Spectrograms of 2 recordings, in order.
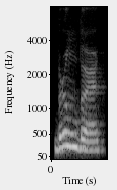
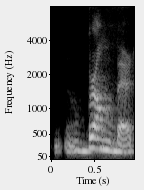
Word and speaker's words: Bromberg: the knowing but not knowing and has philly bloomberg uh wrote uh a bromberg let me pronounce it well elaborating uh dory loves idea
